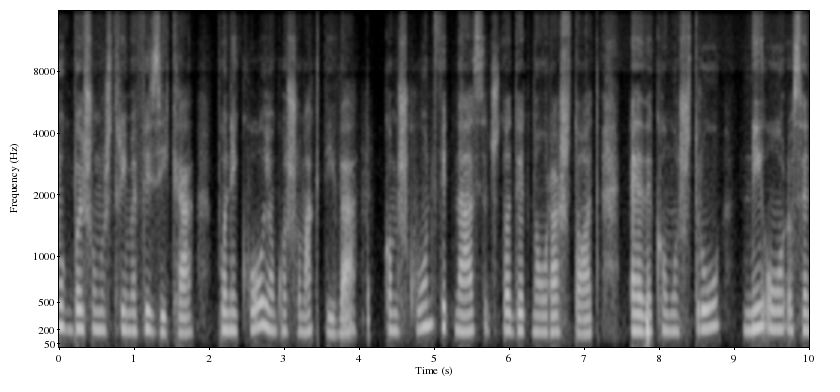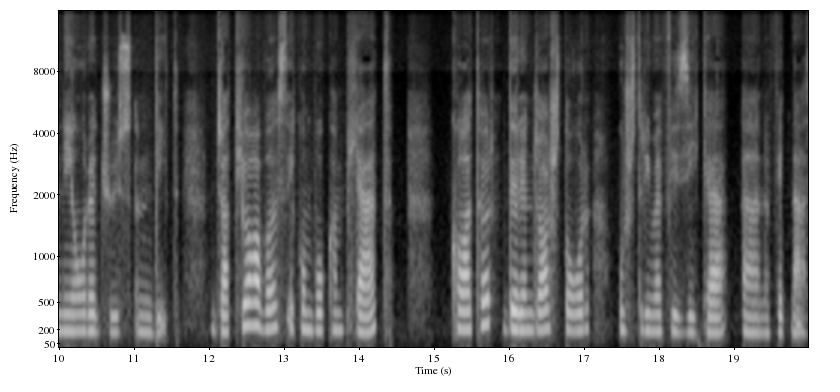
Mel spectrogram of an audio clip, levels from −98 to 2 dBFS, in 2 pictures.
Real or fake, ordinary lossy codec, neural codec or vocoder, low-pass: real; Opus, 24 kbps; none; 14.4 kHz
